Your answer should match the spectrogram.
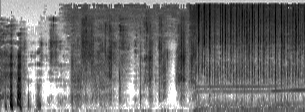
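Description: Crunchy chewing of a whole broccoli floret taken in one big mouthful: loud wet crunches burst out at the start, then give way to steady, softer munching and mouth noise that carries on to the end, with no talking.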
